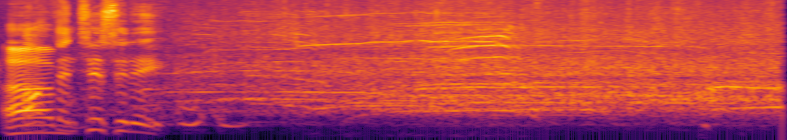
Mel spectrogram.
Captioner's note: audience cheering and clapping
